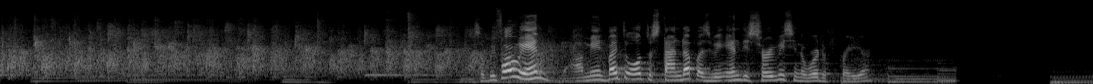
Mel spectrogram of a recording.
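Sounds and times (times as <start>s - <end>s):
congregation clapping at a church service: 0.0s - 6.6s
speech: 4.8s - 8.9s.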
